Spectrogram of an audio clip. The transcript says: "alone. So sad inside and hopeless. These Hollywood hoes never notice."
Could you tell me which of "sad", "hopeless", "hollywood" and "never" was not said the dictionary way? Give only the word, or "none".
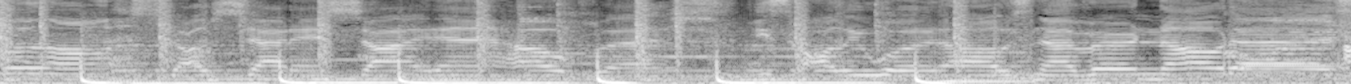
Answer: hopeless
